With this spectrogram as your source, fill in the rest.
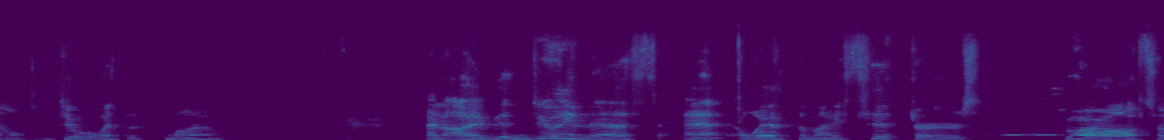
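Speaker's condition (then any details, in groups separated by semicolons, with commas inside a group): Cerebral palsy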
